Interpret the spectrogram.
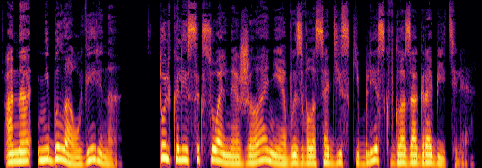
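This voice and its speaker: A woman narrating a novel in a calm, measured reading voice. Her tone is low and mellow, with a dark, soft color. The sound is dry and close to the mic, with no room behind it. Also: dry recording. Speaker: audiobook narrator. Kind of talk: scripted audiobook narration.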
